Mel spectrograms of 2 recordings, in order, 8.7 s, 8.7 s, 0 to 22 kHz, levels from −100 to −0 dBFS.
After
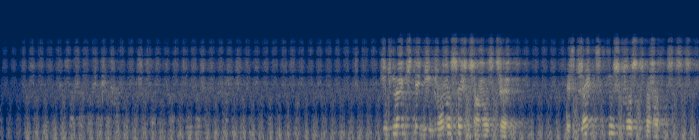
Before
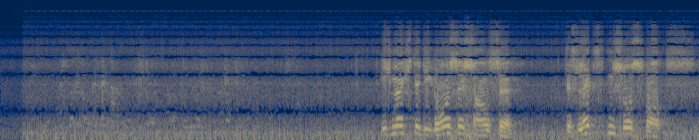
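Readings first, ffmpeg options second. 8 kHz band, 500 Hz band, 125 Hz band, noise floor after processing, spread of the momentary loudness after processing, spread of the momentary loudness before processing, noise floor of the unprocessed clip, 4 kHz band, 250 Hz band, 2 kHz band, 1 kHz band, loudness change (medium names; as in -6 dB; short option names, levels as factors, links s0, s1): -13.5 dB, -4.0 dB, -4.0 dB, -60 dBFS, 21 LU, 20 LU, -51 dBFS, -5.0 dB, -5.0 dB, -5.5 dB, -5.0 dB, -5.0 dB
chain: -filter_complex "[0:a]acrossover=split=190|920|5600[s0][s1][s2][s3];[s3]acrusher=samples=29:mix=1:aa=0.000001[s4];[s0][s1][s2][s4]amix=inputs=4:normalize=0,aresample=16000,aresample=44100,acrossover=split=1500[s5][s6];[s5]aeval=exprs='val(0)*(1-1/2+1/2*cos(2*PI*8.9*n/s))':c=same[s7];[s6]aeval=exprs='val(0)*(1-1/2-1/2*cos(2*PI*8.9*n/s))':c=same[s8];[s7][s8]amix=inputs=2:normalize=0,aecho=1:1:69|138|207|276|345:0.178|0.096|0.0519|0.028|0.0151"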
